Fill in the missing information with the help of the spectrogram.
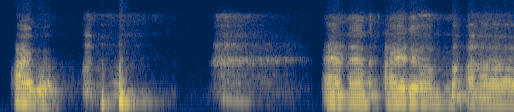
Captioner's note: chuckling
